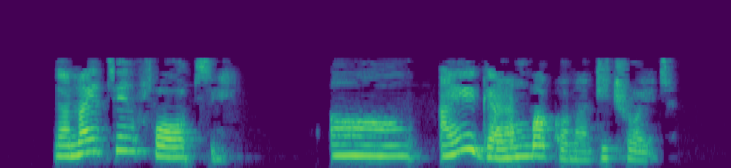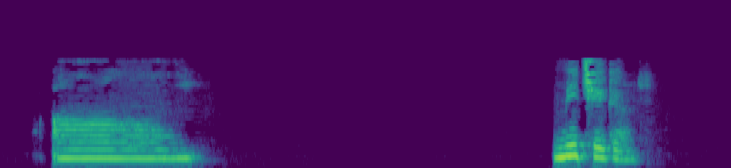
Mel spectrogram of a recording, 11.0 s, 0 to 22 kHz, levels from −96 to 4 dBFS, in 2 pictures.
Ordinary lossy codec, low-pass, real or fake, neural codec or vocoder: MP3, 24 kbps; 7.2 kHz; fake; codec, 44.1 kHz, 3.4 kbps, Pupu-Codec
